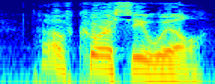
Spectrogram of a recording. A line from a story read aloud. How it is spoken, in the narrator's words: chuckled the otter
